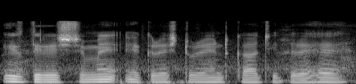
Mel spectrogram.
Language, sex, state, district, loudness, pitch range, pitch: Hindi, male, Jharkhand, Ranchi, -17 LUFS, 105-115 Hz, 105 Hz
